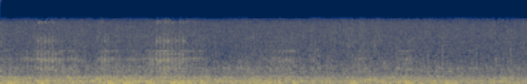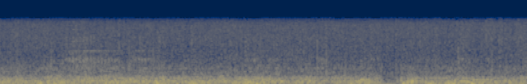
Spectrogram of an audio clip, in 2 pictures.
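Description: Low, steady rumble of a moving train carriage, easing off slightly toward the end.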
